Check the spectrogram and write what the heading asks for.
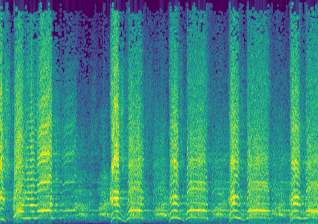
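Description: A group of voices shouting, a string of short loud cries one after another.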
